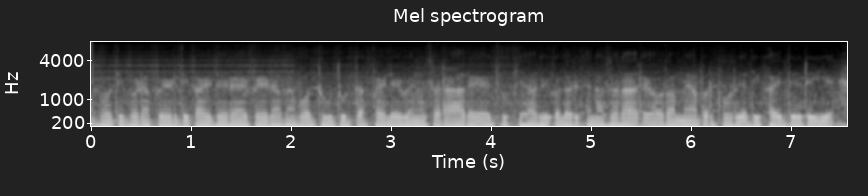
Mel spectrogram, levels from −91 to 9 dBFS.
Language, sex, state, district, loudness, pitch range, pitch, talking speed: Hindi, male, Uttar Pradesh, Ghazipur, -17 LUFS, 130-135 Hz, 135 Hz, 285 wpm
